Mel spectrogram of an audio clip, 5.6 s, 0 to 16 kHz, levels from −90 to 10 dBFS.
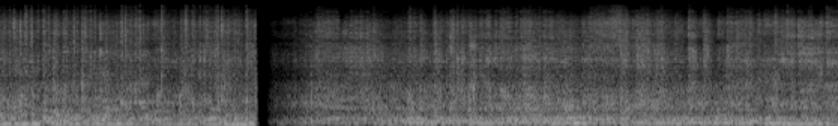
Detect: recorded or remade remade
